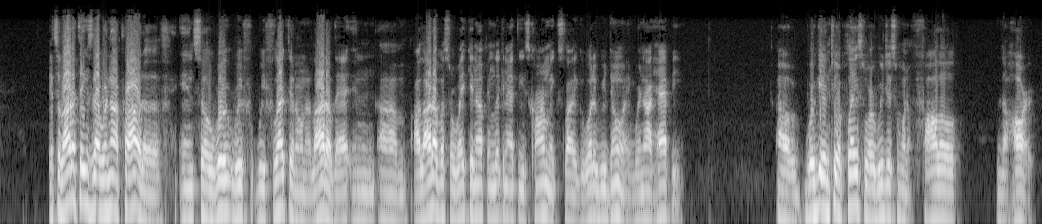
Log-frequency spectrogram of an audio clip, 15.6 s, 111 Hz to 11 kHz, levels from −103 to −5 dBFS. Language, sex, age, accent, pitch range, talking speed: English, male, 20-39, American, 105-125 Hz, 215 wpm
